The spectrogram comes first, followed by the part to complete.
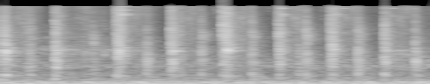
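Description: A fast, even run of sharp clicks, about six a second.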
